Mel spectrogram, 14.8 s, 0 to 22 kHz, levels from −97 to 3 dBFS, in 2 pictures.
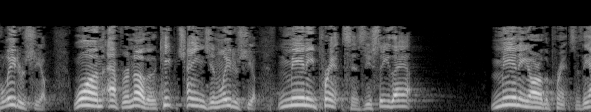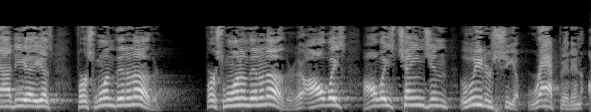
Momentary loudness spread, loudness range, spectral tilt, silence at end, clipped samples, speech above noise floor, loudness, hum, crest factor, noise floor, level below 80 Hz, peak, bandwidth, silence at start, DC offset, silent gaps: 14 LU; 6 LU; -3.5 dB/octave; 0 s; under 0.1%; 57 dB; -21 LUFS; none; 18 dB; -78 dBFS; -66 dBFS; -4 dBFS; 8.8 kHz; 0 s; under 0.1%; none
